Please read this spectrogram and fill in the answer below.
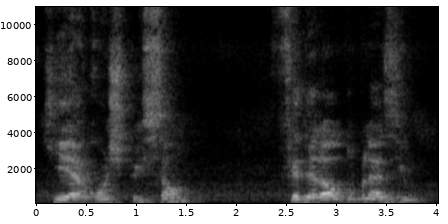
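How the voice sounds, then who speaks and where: Against noticeable background noise and audible room echo, a man talks at a fairly slow pace with ordinary pitch variation. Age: 60s. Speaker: political candidate. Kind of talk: interview answers. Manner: halting.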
